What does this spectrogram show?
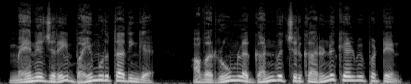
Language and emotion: Tamil, fearful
